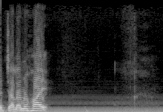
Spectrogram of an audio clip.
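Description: Steady electrical mains hum, several even unchanging tones, left on its own when a news reader's voice stops under a second in.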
